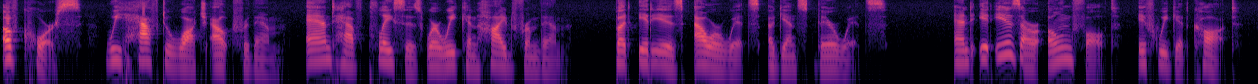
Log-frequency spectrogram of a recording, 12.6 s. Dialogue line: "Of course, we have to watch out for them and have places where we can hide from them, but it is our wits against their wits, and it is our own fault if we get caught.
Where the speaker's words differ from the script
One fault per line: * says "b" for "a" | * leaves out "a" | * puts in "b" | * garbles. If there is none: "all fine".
all fine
